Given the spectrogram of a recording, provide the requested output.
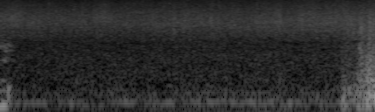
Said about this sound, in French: Avec le petit grésillement là. Ah j'adore. Ça c'était lancé. Avec la pluie qui tombe, mais c'est calme.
